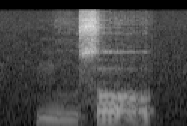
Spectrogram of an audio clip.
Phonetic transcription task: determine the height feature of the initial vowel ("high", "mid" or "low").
high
